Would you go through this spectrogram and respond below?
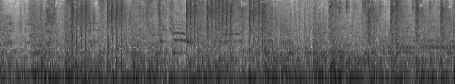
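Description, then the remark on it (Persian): Loud machine gun fire from a team firing toward the north rattles almost nonstop in dense rapid bursts, overlapping into a chaotic barrage with occasional heavier booms mixed in. “تیم کرکس شما شلیکاتونو به سمت شمال متمرکز کنید.”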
